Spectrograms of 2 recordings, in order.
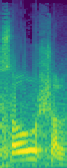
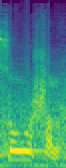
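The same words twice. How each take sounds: The two takes are said the same way.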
